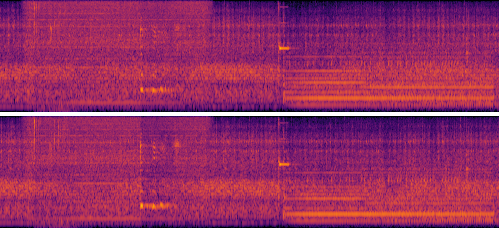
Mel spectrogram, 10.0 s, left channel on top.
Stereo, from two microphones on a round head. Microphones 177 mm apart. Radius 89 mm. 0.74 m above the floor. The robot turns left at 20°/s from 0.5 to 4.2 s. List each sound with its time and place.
0.7 s a clink: 30° right (ahead or behind), 5 m; by 1.4 s 45° right (ahead or behind), 5 m
2.8 s a giggle: 60° right (ahead or behind), 5 m; by 3.7 s 40° right (ahead or behind), 5 m
5.6 s a microwave: centre (ahead or behind), 1.1 m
